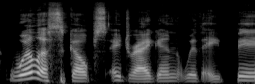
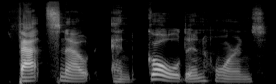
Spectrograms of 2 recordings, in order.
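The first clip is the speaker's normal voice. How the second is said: usual speaking voice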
